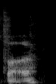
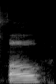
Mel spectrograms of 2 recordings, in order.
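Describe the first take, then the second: First: It is pronounced the way Vietnamese speakers say it. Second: It is pronounced the way English speakers say it. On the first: "but Vietnamese is pho" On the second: "that's how English people pronounce this"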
